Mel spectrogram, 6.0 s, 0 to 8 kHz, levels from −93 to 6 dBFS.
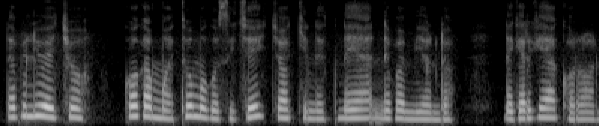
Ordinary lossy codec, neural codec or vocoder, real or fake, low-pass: none; none; real; none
